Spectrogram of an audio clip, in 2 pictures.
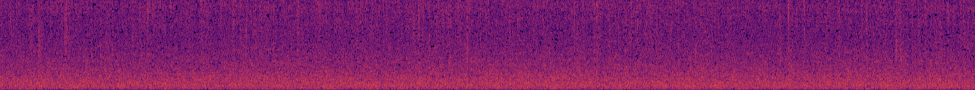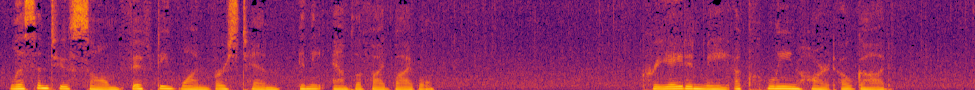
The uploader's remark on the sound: Relax to the sounds of rainfall.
